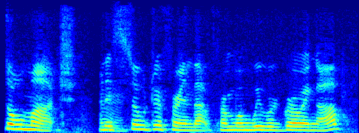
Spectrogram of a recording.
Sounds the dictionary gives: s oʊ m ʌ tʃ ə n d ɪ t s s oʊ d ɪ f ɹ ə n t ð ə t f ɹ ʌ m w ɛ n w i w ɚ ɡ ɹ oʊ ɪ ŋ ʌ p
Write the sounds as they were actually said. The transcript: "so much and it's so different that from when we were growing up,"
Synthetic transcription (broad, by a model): s oʊ m ʌ tʃ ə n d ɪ t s s oʊ d ɪ f ɹ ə n ð ə t f ɹ ʌ m w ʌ n w i w ɚ ɡ ɹ oʊ ɪ ŋ ʌ p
